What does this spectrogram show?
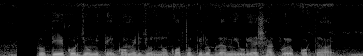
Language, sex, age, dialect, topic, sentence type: Bengali, male, 18-24, Standard Colloquial, agriculture, question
